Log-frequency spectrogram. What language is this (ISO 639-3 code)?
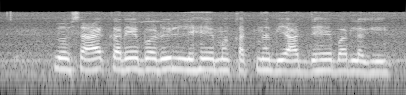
hne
